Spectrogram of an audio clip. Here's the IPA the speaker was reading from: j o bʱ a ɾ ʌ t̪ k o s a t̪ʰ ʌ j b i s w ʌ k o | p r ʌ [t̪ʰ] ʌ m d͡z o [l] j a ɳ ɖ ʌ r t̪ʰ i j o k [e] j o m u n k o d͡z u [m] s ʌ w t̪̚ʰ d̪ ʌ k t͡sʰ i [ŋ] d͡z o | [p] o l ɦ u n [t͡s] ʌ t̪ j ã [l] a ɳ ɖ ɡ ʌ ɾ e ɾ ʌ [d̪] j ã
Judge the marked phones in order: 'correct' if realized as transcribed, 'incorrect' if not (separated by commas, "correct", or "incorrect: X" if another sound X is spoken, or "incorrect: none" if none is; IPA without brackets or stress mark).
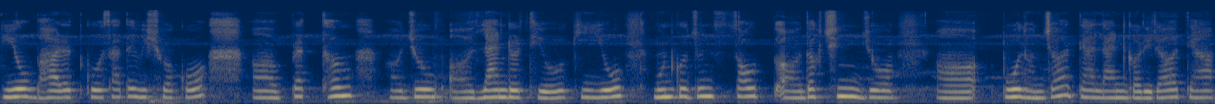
correct, correct, incorrect: i, incorrect: n, incorrect: n, correct, incorrect: t͡sʰ, correct, incorrect: t̪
